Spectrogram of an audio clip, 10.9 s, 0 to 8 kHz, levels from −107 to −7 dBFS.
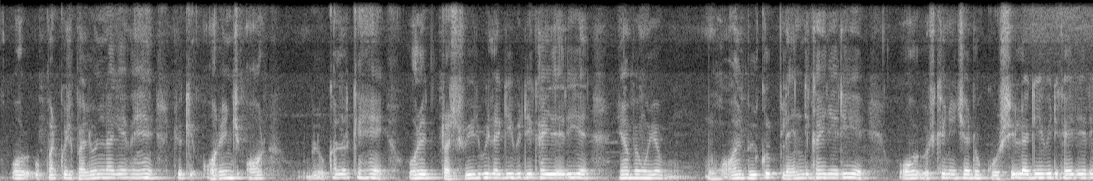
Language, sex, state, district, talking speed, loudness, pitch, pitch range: Hindi, male, Rajasthan, Nagaur, 245 wpm, -16 LUFS, 160 Hz, 150-165 Hz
